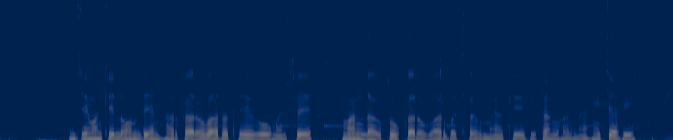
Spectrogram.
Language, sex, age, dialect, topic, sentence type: Chhattisgarhi, male, 18-24, Northern/Bhandar, banking, statement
